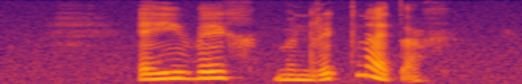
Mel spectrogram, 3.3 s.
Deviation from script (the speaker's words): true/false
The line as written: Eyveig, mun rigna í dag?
false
